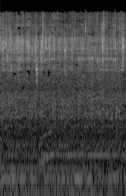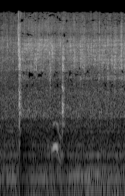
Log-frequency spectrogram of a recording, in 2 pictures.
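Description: Chicken fingers frying in hot oil, a steady crackling sizzle, with two sharp clicks a little under three seconds in and just before four seconds.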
